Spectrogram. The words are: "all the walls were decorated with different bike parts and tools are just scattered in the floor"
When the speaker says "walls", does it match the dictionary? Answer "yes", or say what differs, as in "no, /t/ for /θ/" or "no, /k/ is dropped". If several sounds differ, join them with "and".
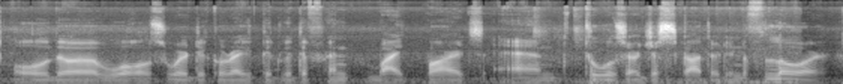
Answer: no, /s/ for /z/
